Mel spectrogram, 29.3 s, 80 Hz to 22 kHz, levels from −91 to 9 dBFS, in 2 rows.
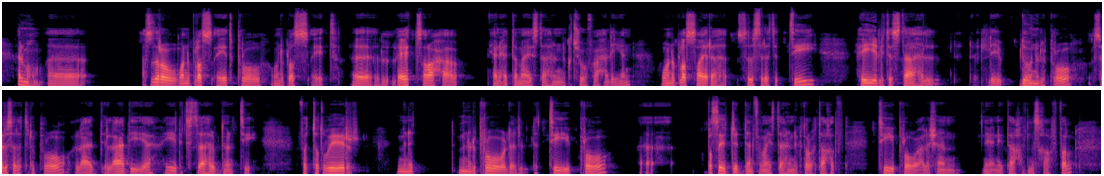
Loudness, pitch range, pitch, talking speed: -28 LUFS, 105-125 Hz, 110 Hz, 125 wpm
